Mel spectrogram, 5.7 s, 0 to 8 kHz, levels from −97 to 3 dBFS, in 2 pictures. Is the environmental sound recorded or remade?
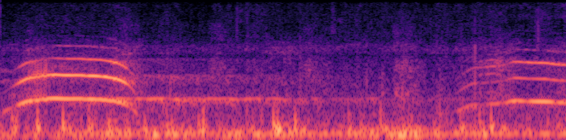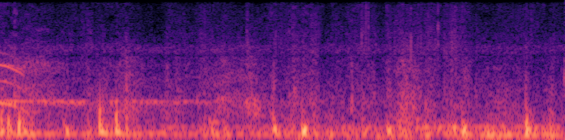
recorded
